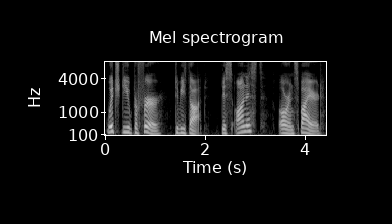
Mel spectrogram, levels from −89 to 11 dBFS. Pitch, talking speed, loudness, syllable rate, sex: 170 Hz, 135 wpm, -21 LUFS, 4.1 syllables/s, male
